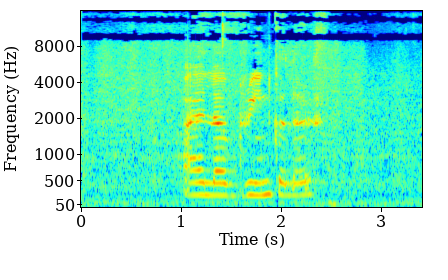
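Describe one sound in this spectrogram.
A young woman speaks briefly and close by in a sing-song voice.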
